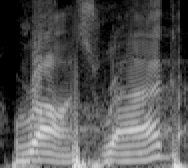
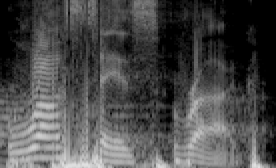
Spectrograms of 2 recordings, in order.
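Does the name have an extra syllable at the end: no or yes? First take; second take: no; yes. First: The name has no added syllable at the end. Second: The name has an added syllable at the end.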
